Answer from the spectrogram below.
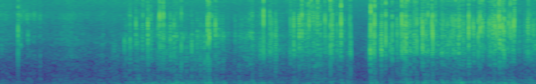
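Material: Latex rubber.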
